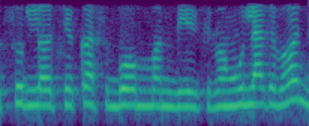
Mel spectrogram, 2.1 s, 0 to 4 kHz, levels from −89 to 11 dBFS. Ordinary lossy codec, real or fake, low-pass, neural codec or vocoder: none; real; 3.6 kHz; none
